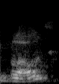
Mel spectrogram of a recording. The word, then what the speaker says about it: Bloethe: i'm really happy to have with us blows and i know that's how she pronounces her name because i just asked her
